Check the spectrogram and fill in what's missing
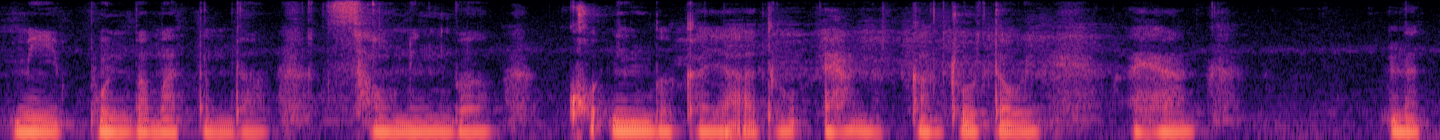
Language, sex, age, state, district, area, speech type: Manipuri, male, 18-30, Manipur, Bishnupur, rural, spontaneous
